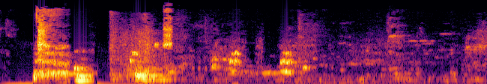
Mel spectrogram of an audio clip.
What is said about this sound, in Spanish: Ay, ahora mi gato quiere salirse, a ver, ya casi. Ya casi.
